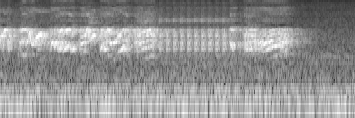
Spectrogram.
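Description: A small blue tit calls in a quick chattering burst of scratchy, high notes lasting over a second, then stops, leaving quiet background.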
